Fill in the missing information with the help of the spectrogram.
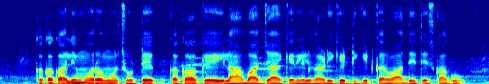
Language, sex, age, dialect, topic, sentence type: Chhattisgarhi, male, 18-24, Western/Budati/Khatahi, banking, statement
